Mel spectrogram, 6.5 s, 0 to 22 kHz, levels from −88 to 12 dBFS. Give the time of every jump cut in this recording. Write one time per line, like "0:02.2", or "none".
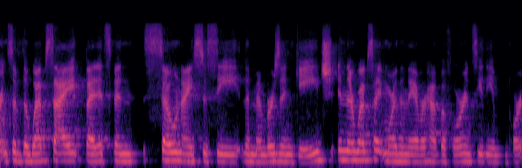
none

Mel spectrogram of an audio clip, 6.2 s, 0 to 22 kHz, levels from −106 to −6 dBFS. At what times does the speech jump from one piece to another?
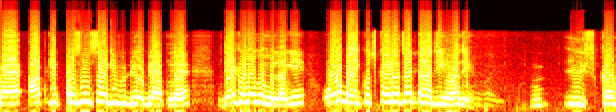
none

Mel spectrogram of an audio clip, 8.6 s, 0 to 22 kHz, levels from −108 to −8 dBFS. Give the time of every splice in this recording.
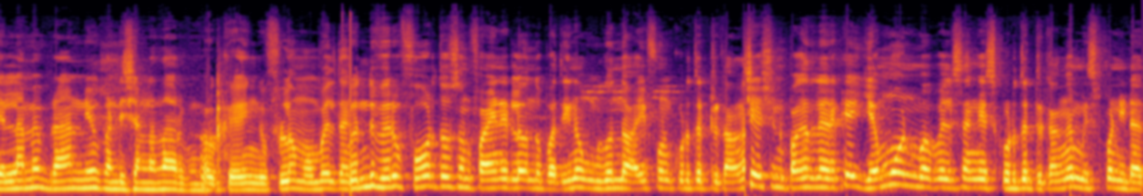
0:02.6
0:05.6

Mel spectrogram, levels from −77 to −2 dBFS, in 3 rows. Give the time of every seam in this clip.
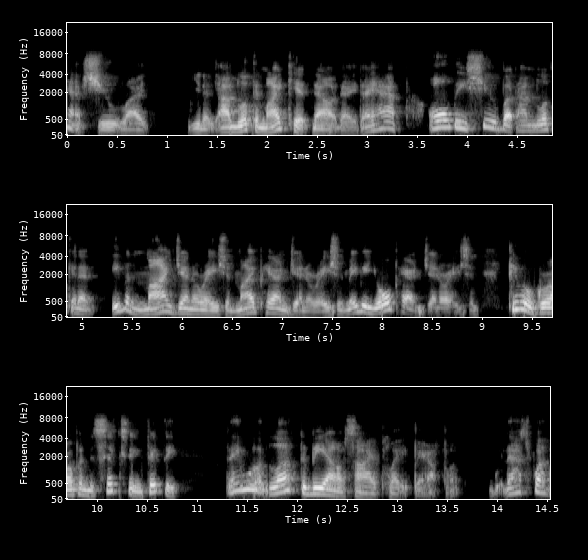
none

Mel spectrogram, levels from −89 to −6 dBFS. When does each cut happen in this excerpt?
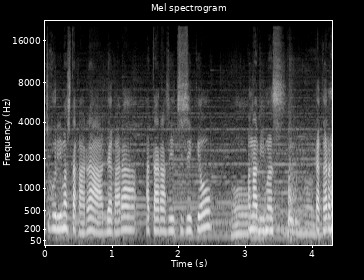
none

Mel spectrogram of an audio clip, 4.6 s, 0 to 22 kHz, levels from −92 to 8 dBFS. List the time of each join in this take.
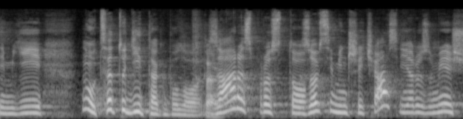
0:03.0

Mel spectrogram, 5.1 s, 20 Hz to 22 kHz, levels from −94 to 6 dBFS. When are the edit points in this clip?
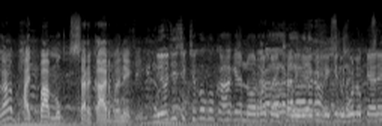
none

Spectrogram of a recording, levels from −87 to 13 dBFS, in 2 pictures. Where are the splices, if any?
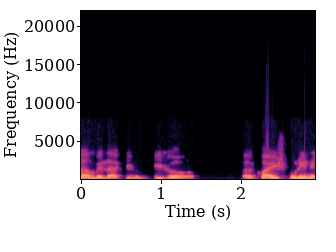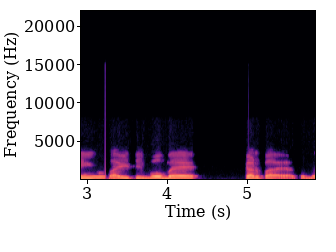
0:03.3

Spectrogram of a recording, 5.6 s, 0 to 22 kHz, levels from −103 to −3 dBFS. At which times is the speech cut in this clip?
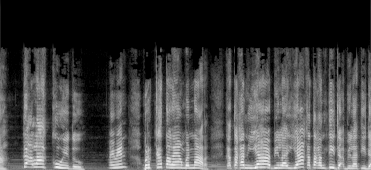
none

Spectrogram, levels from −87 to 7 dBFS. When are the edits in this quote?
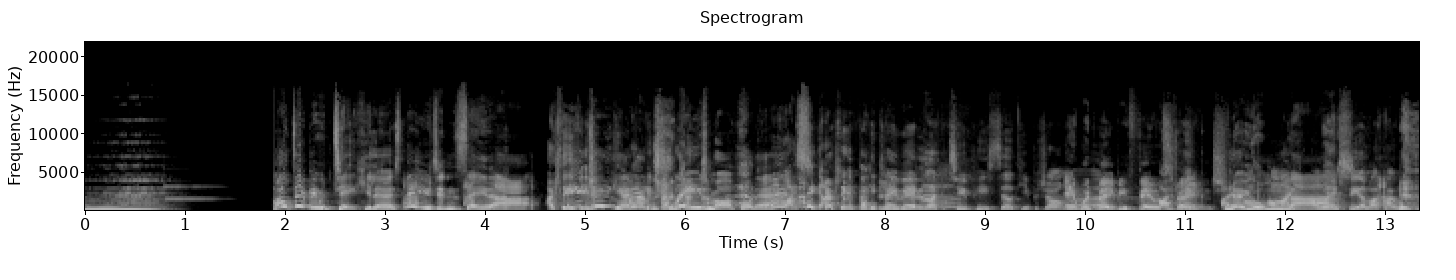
0:01.9

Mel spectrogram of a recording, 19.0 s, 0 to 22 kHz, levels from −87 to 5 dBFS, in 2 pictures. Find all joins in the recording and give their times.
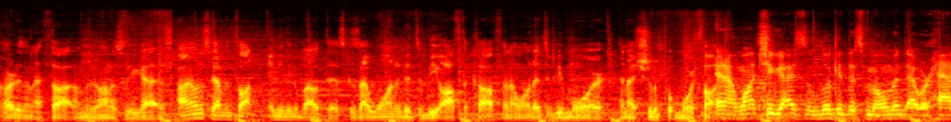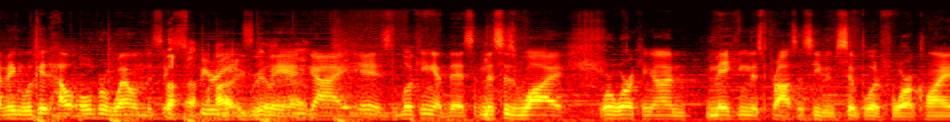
0:01.7

